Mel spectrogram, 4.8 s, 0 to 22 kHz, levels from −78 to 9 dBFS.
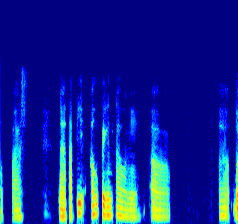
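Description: Speech clip carrying AMR wideband (HD Voice) codec damage from start to finish, and it is heavy. The band stops at about 7.3 kHz, with the top region above 6.4 kHz filled by shaped noise rather than real detail. The speech sounds rough and raspy where the pulse-driven vocal tract model runs out of bits. That degree of coarseness fits the lowest AMR-WB mode, around 6.6 kbit/s.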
